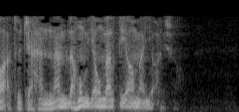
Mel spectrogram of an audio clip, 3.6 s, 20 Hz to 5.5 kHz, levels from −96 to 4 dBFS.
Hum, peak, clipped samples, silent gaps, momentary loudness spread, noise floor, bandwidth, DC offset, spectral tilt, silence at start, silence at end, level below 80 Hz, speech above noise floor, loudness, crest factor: none; -14 dBFS; under 0.1%; none; 13 LU; -74 dBFS; 3.8 kHz; under 0.1%; -10 dB/octave; 0 s; 1 s; -64 dBFS; 41 dB; -33 LUFS; 20 dB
